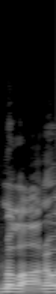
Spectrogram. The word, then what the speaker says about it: Milano: As I said, Milano is how they say it in Italy.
